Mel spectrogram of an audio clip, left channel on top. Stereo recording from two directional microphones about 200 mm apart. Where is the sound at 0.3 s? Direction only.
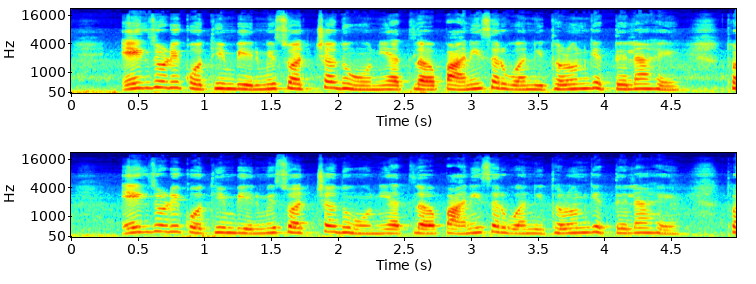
10° left (ahead or behind).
